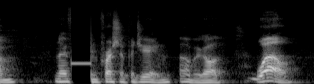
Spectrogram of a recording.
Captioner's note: beep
